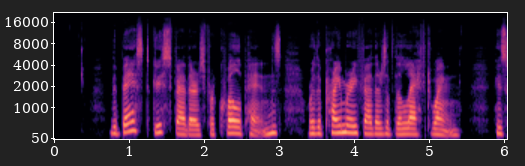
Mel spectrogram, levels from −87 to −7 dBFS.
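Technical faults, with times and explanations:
No technical faults can be heard in this recording.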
